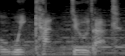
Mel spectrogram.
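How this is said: Can't is said with an American-style vowel. "he would just go, ... more akin to my American accent"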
